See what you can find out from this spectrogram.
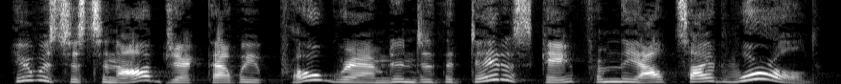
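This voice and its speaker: A man voicing a small cartoon mouse king in a video game, with a squeaky falsetto and an earnest, gentle, reassuring manner. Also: very animated, a little fast, exaggerated voice. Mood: apologetic.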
